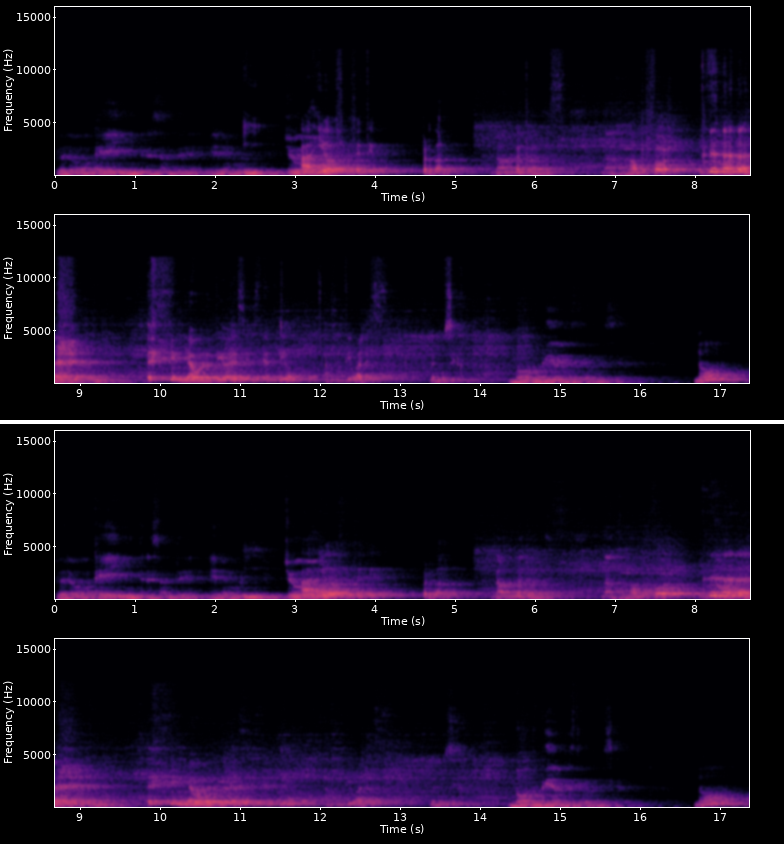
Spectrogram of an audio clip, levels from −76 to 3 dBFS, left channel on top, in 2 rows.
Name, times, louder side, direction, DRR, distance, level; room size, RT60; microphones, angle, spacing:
voice 1, 0.0-2.4 2.9-3.6 5.4-6.1 6.8-7.2 8.2-9.3 14.3-15.8, right 1 dB, 30° right, -1 dB, 0.6 m, -35 dB
voice 2, 3.1-3.5 4.6-4.9 5.8-6.0 7.2-7.8 8.0-9.0 9.8-11.7 12.1-12.7 13.4-13.7 16.7-17.0, left 1 dB, 50° left, 2 dB, 0.5 m, -27 dB
sound 1, 5.2-14.6, equal, 10° left, 0.8 m, -46 dB
5.9 x 3.9 x 4.5 m, 2.4 s
head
